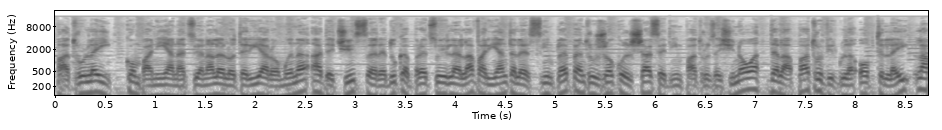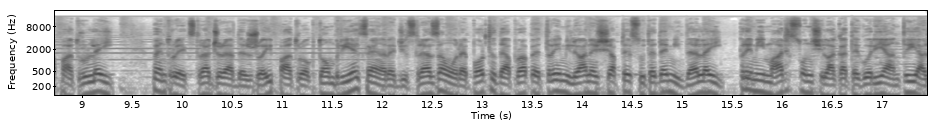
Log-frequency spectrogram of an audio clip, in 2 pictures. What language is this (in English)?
Romanian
